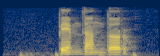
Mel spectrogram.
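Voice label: "пемдандор", Komi, male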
